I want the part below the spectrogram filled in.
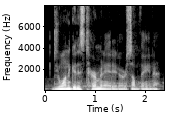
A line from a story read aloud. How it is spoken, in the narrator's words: I said, a bit of a snarl at the end of my tone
